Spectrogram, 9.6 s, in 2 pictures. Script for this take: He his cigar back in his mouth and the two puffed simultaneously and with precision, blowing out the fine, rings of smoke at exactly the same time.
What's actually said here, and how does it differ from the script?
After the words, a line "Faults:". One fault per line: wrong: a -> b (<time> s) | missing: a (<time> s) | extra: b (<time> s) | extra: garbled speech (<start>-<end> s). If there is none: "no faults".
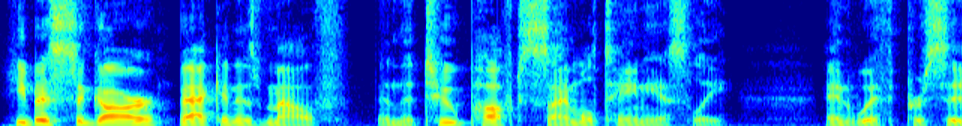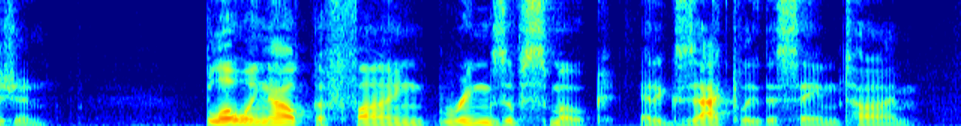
He his cigar back in his mouth and the two puffed simultaneously and with precision, blowing out the fine, rings of smoke at exactly the same time.
Faults:
no faults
